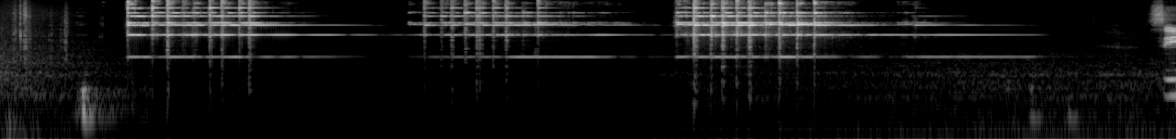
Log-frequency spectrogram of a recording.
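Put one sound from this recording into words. A handbell rings in short bursts.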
